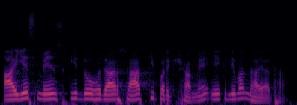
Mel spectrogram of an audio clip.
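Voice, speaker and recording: A man's voice: a little high, animated, normal speed, darkish tone. A middle-aged male teacher gives a classroom lecture, explaining verses line by line and answering his own questions.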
